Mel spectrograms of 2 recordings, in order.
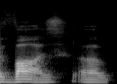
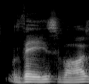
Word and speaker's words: vase: So if I have a vase, vase, however you want to pronounce it, both are okay, full of flowers, and I want to set it on the table, okay?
